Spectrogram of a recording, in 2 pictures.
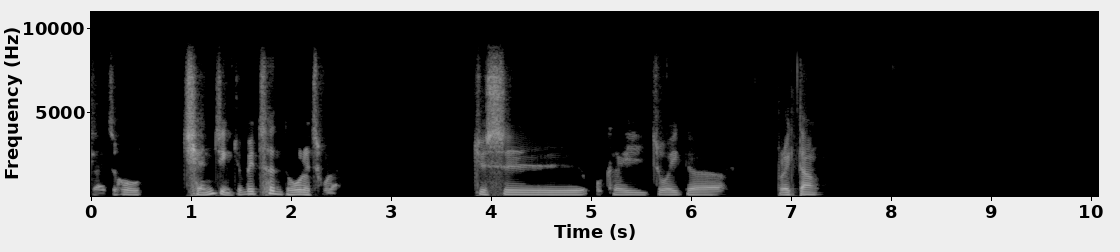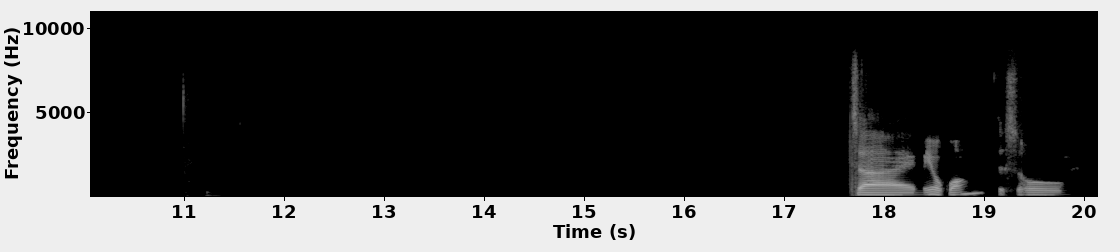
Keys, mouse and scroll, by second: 5.5 click, 8.0 scroll up 1, 8.5 click, 11.5-13.2 typing, 14.8 click, 15.6 ctrl+v, 17.2 click.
